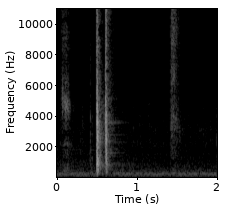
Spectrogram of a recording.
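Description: Two sharp mechanical clicks about a tenth of a second apart, from the cassette transport of a Fostex X-15 multitracker. This is typical of the play key latching out as the transport stops by itself, the fault being shown. A softer tick follows about a second later.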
